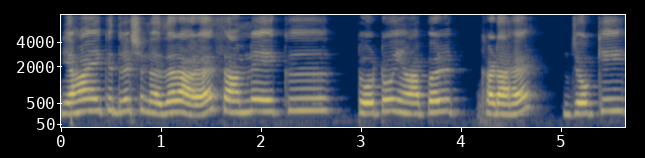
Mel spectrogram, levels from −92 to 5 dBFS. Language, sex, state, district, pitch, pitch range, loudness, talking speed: Hindi, female, Chhattisgarh, Kabirdham, 300 Hz, 260-315 Hz, -17 LUFS, 160 wpm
